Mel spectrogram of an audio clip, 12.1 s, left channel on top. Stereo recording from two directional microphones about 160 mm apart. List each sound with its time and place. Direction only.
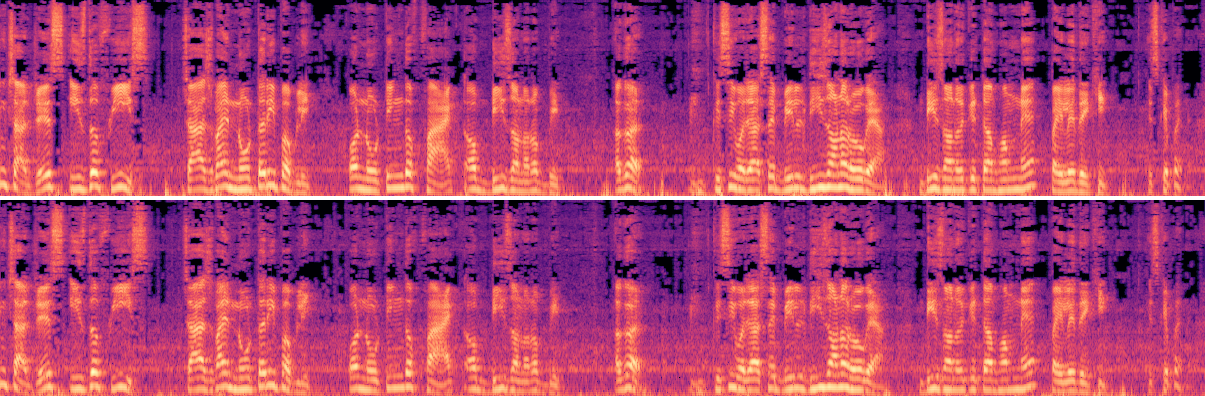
0.0 s speech: 60° left (ahead or behind)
